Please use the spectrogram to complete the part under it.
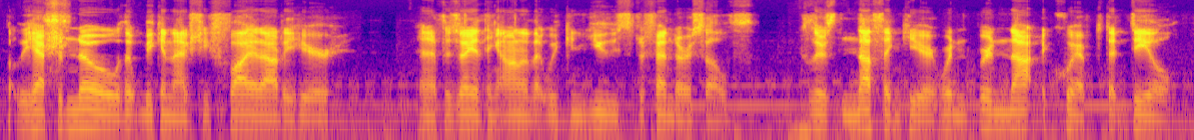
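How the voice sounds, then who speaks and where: A man's voice: lowish voice, sharp tone, a little hiss or hum, low-quality recording. A man playing a tabletop roleplaying game, talking casually as he plans his character's moves.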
